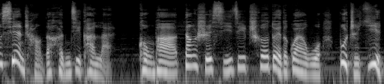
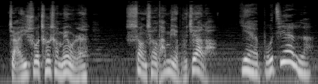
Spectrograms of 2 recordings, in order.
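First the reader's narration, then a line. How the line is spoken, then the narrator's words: Grave voice. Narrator (Chinese): 贾二声音凝重道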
